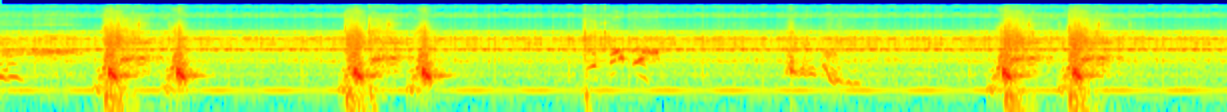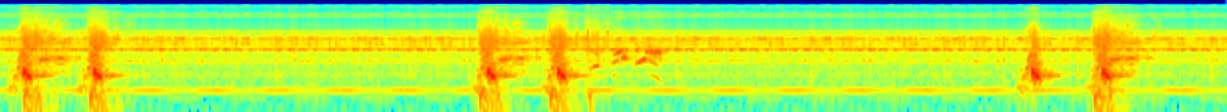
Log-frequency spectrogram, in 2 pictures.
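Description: A pistol fires in pairs of loud, sharp shots that echo in a hard-walled room.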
